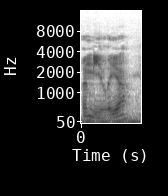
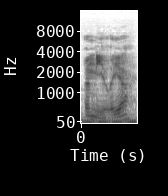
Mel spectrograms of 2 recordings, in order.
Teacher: And that's a low dash followed by a high percent sign. So you kind of dip down for the phrase accent and then come up a little bit for that final boundary tone. Amelia. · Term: continuation rise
